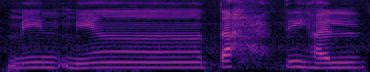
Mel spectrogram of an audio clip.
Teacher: نون ساکن کے بعد دیکھیں نہ حرف حلقی نہ حرف یرملون میں سے کوئی حرف ہے، نہ ہی با ہے، لہذا اخفا کریں گے۔ نون ساکن کی آواز کو چھپاتے ہوئے ہم نے نون کو ادا کیا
